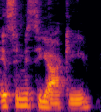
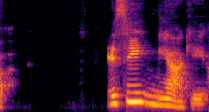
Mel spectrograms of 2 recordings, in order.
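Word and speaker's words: Issey Miyake: nick brought up um issa mitsuyaki if i see miyaki i'm so sorry i had so many extra syllables uh who's a very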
